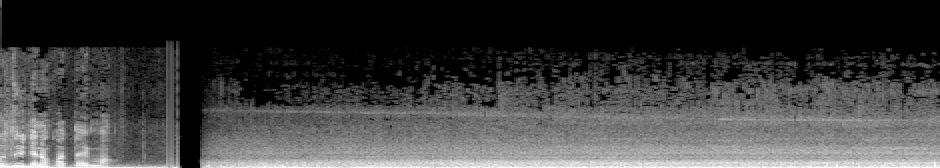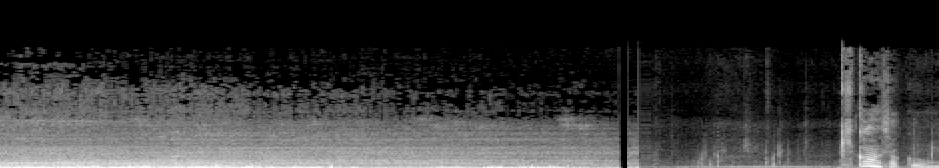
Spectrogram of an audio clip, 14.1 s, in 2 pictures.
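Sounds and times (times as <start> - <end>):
train wheels rumbling on rails: 1.5 - 11.8.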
